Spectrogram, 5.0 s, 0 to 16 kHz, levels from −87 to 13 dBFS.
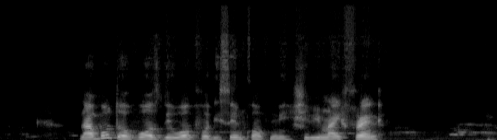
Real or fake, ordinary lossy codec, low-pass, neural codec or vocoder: fake; Opus, 24 kbps; 14.4 kHz; codec, 44.1 kHz, 7.8 kbps, DAC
